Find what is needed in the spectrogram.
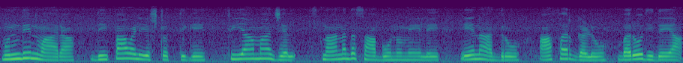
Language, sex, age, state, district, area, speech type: Kannada, female, 30-45, Karnataka, Udupi, rural, read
